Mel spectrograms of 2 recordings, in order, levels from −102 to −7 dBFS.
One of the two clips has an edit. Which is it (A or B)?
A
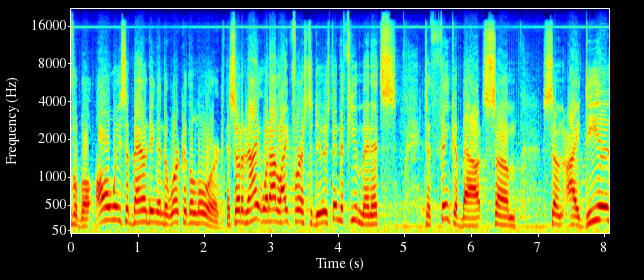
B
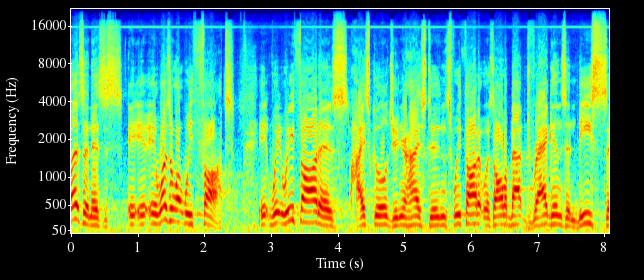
A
